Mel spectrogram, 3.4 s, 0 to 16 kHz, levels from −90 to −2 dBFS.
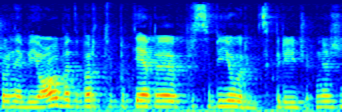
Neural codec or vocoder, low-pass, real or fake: none; 14.4 kHz; real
